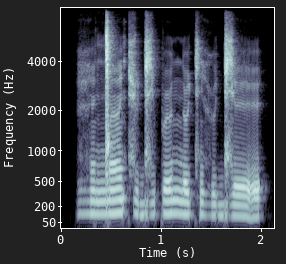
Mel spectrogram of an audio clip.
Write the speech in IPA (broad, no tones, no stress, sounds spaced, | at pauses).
ɦ ẽ ŋ͡ǀ ɛ̃ t͡ɕ ɵ d͡ʑ i p ø n ø t͡ɕ ẽ ɦ ʉ d͡ʑ e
